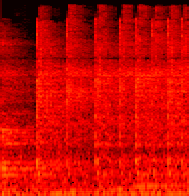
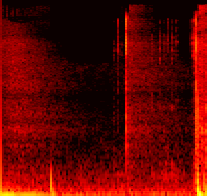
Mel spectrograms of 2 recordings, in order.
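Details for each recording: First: ATV click, no-start: key turned to start gives only sharp, light starter relay clicks with no cranking; the relay clicks, so further testing follows. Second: ATV with a click, no-start problem, starter relay jumped to bypass it during testing: a couple of faint clicks, then the starter spins up strongly with a quick chugging beat and cranks properly.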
